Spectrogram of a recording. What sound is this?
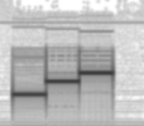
busy phone.L
phone, busy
